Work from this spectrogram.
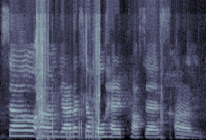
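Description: A woman's voice: fairly high pitch, expressive, slow pace. Young woman rambling casually, noisy webcam audio. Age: teenager to young adult. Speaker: vlogger. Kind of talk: casual rambling house tour. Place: rooms of a small house. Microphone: handheld webcam, moved around.

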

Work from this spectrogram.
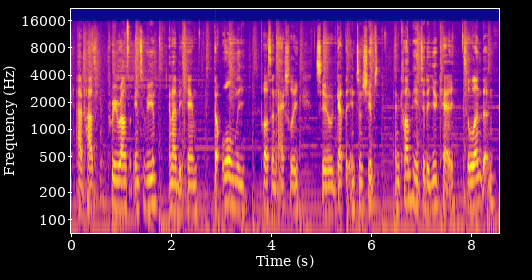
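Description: Man in his 20s from Vietnam, even level pitch, casual vlog talk, camera mic at arm's length, clear background music. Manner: chatty, animated storytelling to camera. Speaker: vlogger. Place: apartment room indoors, then city streets and a shop.

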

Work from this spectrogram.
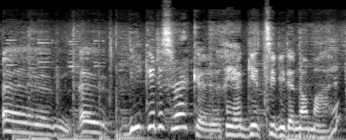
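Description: A woman's voice: medium pitch, big pitch swings, moderate pace, over music, natural voice. An actress playing a strict, sensible mother in a German comedy radio play, dry and sarcastic. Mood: kind, dry.

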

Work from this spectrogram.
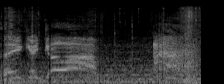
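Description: An actor playing a sadistic, taunting ex-soldier villain in a video game, with a menacing, mocking, drawn-out delivery. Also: male voice, very high-pitched, wildly swooping pitch, very noisy, heavily acted. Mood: enraged gloating. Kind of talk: video game cutscene acting.

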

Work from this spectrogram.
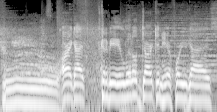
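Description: A man's voice: a little high, fairly even intonation, normal speed, muffled recording. An American man in his thirties narrating a casual home tour to camera in a chatty, exclaiming way. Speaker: vlogger dad giving a tour. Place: inside a family house. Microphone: handheld camera. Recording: loud music under handheld home video. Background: loud music.

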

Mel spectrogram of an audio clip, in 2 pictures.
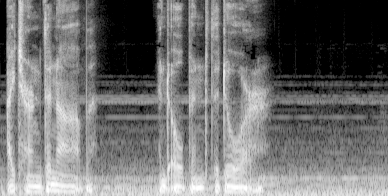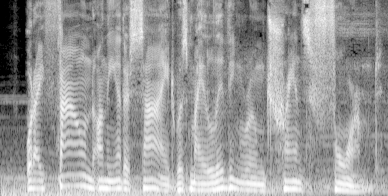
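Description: A man with a low voice narrates a first-person horror tale. He is solemn and measured, taking his time over every phrase, with music clearly playing underneath.

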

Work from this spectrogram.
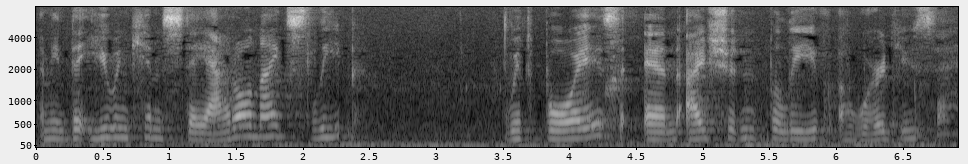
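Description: A woman's voice: fairly low pitch, measured pace, a little mellow, natural voice. An actress reading a worried, flustered suburban mother at a table read. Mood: fretful. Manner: fretful, flustered. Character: fussy worried suburban mother, middle-aged. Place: meeting room, indoors. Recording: noisy room, table read.

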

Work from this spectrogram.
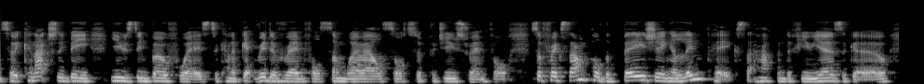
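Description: Woman explaining over dull lo-fi call audio. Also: sits low. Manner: clear and explanatory, steady flow. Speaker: chief executive of a science society, guest expert. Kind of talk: explanatory interview answers. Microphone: earphone headset on a video call.

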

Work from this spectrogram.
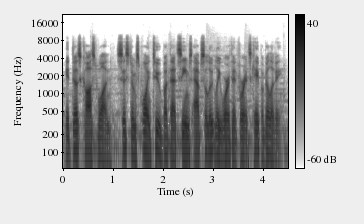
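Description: Male reviewer, very low voice, relaxed scripted delivery with the odd curse, faint music bed. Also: a little fast. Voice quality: casual, swears for emphasis. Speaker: YouTube game reviewer. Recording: light guitar music behind.

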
